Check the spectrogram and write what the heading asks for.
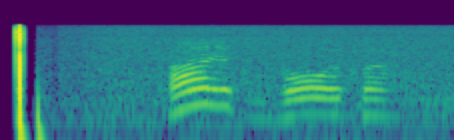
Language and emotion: Russian, sad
